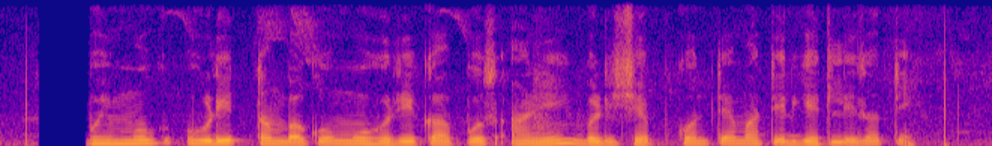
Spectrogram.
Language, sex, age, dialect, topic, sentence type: Marathi, male, 18-24, Standard Marathi, agriculture, question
